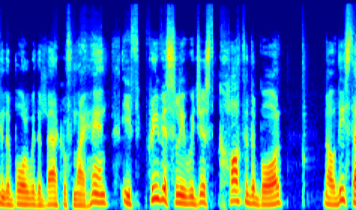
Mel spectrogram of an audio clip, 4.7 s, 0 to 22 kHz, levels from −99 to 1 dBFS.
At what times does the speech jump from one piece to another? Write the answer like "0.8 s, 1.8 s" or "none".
1.6 s

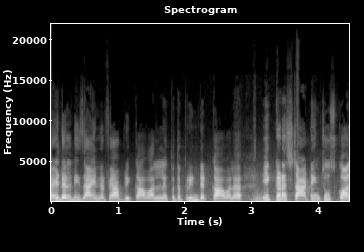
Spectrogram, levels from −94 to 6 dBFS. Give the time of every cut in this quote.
3.0 s

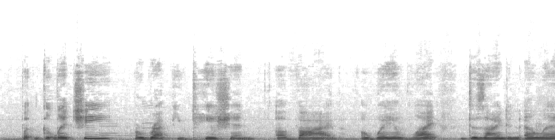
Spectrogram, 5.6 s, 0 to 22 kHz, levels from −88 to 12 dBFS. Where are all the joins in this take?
1.3 s

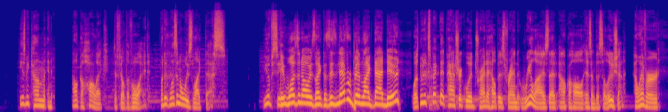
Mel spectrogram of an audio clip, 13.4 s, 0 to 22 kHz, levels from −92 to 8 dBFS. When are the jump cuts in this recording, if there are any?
8.1 s

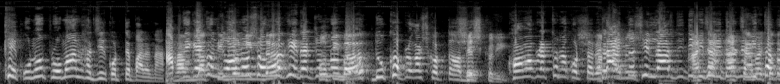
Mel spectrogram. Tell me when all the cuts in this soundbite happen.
1.6 s, 6.0 s

